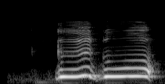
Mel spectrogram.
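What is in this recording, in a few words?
"zhi1zhu1", Mandarin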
